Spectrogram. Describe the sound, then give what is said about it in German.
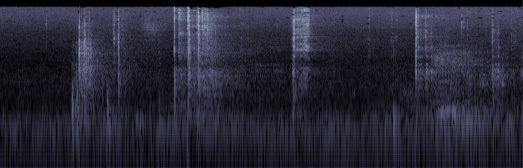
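A knife cuts into modelling clay and a circuit board is clamped in place, making a few sharp clicks and light clattering knocks at irregular intervals against quiet background noise. “Ich schneide mir da mal ein Stück ab und klemme die Platine ein bisschen fest, dann wackelt die nicht so.”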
